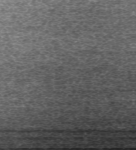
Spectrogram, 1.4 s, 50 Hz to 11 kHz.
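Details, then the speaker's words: 1990 Dodge Ram Charger, previously non-running, idling with fuel return bypassed from throttle body into a jug: steady even idle with smooth low hum, no misses or knocks; runs perfect. "he helped me figure this out it runs perfect let me go ahead and turn it off"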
